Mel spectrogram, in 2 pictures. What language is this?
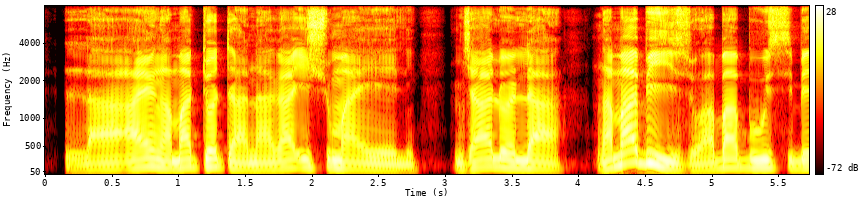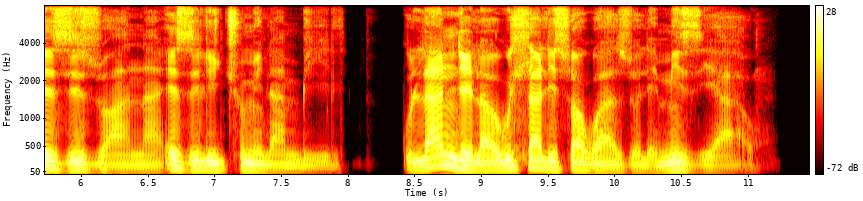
North Ndebele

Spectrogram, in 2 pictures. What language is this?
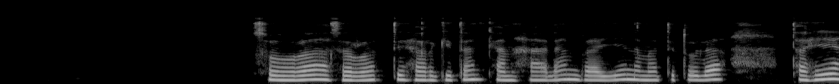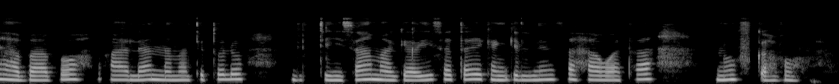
Oromo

